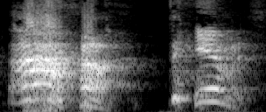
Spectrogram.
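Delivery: high, loud startled cry; pained yelp. Acted. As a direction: yelp as you hit the ground. Falls to the ground.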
